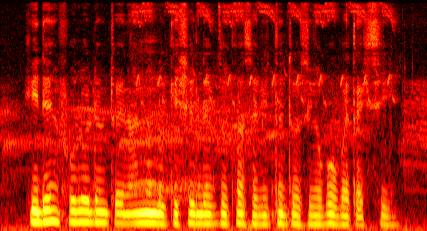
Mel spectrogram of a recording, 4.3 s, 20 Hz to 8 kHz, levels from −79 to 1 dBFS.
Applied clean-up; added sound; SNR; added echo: none; Chirp, tweet + Crow; 18 dB; none.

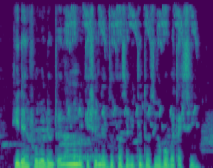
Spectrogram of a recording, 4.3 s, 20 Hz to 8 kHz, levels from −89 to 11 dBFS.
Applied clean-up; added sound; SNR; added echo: classical method Wiener filter.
